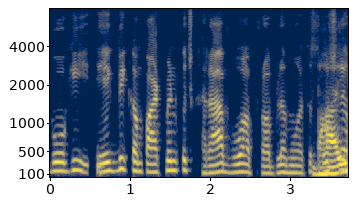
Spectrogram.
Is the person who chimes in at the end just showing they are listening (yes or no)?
no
